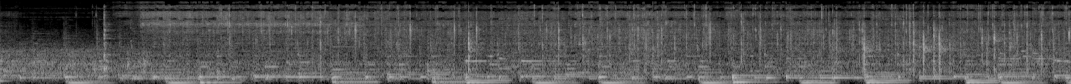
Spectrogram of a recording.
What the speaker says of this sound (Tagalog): I will now start frying the chorizo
